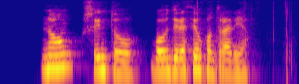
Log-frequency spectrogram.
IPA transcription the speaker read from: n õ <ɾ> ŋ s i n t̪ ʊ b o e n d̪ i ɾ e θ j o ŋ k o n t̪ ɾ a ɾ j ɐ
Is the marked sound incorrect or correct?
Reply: incorrect: none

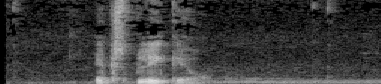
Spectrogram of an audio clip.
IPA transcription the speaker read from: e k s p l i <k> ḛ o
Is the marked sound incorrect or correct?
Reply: correct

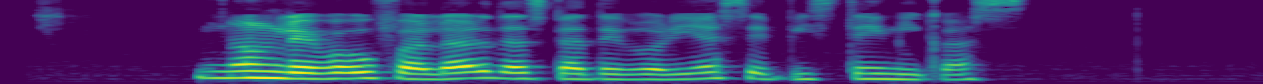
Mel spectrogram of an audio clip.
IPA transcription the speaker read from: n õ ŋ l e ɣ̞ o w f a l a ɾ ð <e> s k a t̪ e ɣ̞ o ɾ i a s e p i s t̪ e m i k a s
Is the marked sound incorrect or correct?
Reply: incorrect: a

